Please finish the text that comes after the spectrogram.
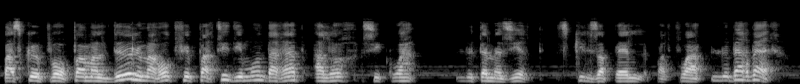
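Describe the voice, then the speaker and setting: Man, from Morocco, explaining like a guide, very slow delivery, restarts phrases, muffled sound. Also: fairly high pitch, darkish tone, soft background music. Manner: deliberate, repeats himself, self-corrects. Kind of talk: slow spoken lesson to camera.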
